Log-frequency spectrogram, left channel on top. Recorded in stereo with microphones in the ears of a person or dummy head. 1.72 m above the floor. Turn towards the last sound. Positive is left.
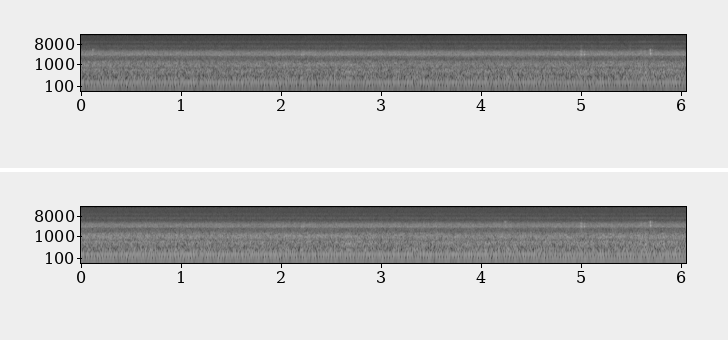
No sound to turn to.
